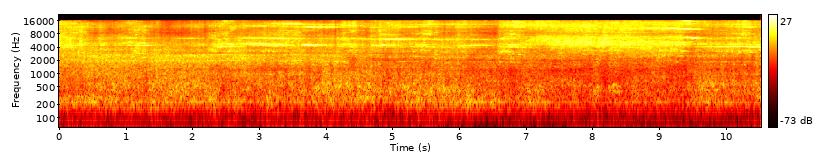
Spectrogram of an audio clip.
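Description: Freight cars of a passing freight train rolling by close at hand: a steady loud rush of steel wheels on rail. Thin, high-pitched wheel squeal comes and goes over it.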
